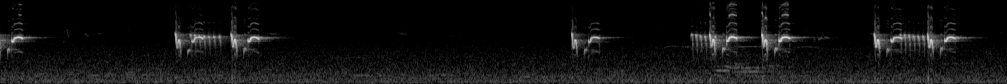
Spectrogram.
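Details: Bar-winged prinia singing hard to provoke a fight: an opening burst, then a series of sharp, high-pitched chirping phrases at irregular gaps, bunching into three quick bursts near the end, over a still background.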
